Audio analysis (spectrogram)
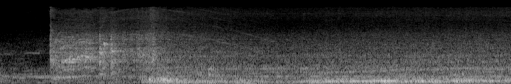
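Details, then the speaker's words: Mazda RX-8 rebuilt Renesis rotary, first start after reinstall and cranking for oil pressure: spins over then catches straight away into a smooth, even idle with no misfire; normal start on first try. "Just like that, started on the first try."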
